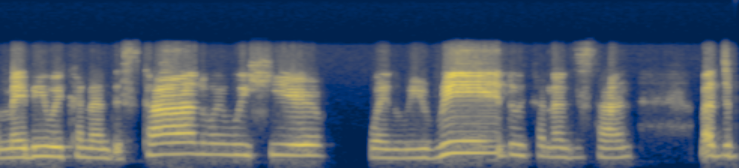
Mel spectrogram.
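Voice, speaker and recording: A woman speaks with a Spanish accent at a medium pitch. Her pace is moderate and her pitch variation is ordinary. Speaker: course director and lecturer. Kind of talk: online lecture. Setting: video call.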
